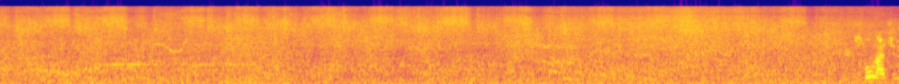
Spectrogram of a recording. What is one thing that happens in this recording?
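Magic spells crackle and boom in a busy fantasy battle.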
